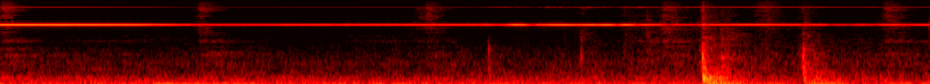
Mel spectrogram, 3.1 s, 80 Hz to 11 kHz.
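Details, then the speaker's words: 1982 Honda CT110 (stock 6-volt system) new brake light switch cable on multimeter continuity: steady high beep with button out (brake pulled), off when pressed in; contacts close properly, working cable ready to install. "So when that button is in, that's off. When it's out, you can hear it ring."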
